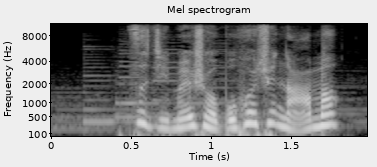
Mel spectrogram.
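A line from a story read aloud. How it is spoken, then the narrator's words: Sudden loud voice. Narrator (Chinese): 男孩突然大声说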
